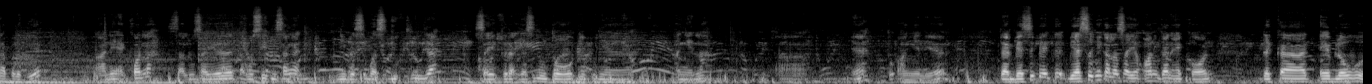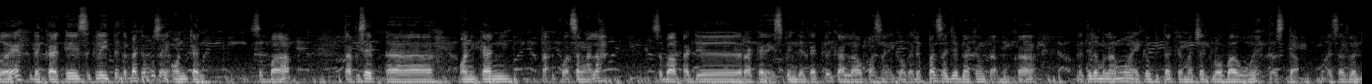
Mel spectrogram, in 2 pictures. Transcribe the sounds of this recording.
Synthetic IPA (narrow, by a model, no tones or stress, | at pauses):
apələɡiə | ʔə̰niɛ̰kɔnlahslalusajət̪aʔusɪʔ̚nisaŋat̪̚nĩbiasəbuat̪səd͡ʒuʔ̚t̪ənid͡ʒlahsajəkəɾa̰ʔ̚ɡiaʔs̬ənunt̪ʊk̚diəpuɲəʔaŋɪnlahʔə̰ | jɛunt̪ʊʔa̰ŋɪndiədanbiasəbkəbiasəɲakalawsajəʔɔnkanɛkɔn | dəkat̪̚ɛblowəjɛdəkat̪̚ɛsəkəlait̪əkat̪blakaŋpunsajaʔɔnkansəbap̚t̪apis̬ajaəɔnkant̪a̰ʔkuat̪saŋat̪̚lahsəbap̚adəɾakanɛ̰k̚sə̥pɛndəkat̪əkalawpasaŋɛ̰kɔnkəʔdəpansad͡ʒabəlakaŋt̪a̰ʔbukat̪ãnt̪ilamalamə̃ɛkɔnkit̪aakanmat͡ʃamkəluabaɾuɛht̪aʔsə̥dap̚kasat̪laɡi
